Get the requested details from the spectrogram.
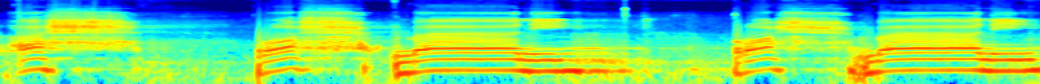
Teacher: alirkan nafas pada lafal pengucapan ha yang sukun karena ha memiliki salah satu sifat yaitu sifat hames dan rakhah hames yaitu mengalirnya nafas sedangkan rakhwa mengalirnya suara ah rahman Rahmani. · Kemudian ha, usahakan rah, alirkan nafas pada lafal pengucapan ha yang sukun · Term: hamas dan rokhwah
